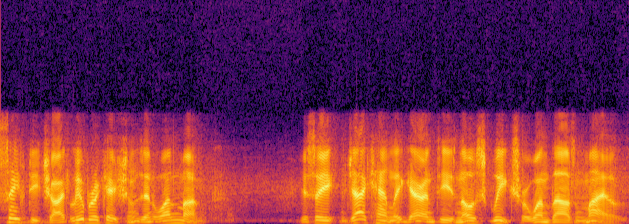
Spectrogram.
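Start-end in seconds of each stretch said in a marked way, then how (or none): none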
